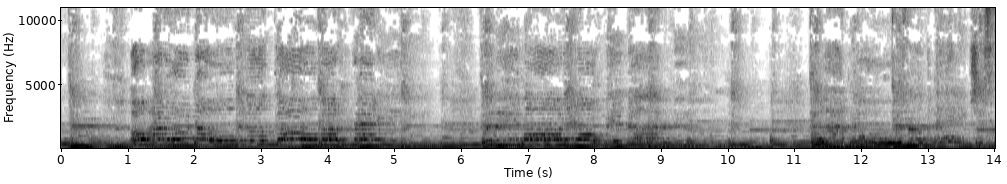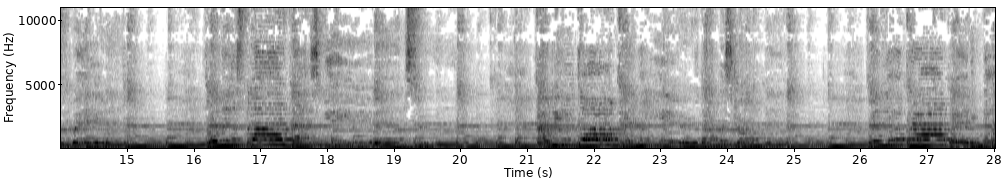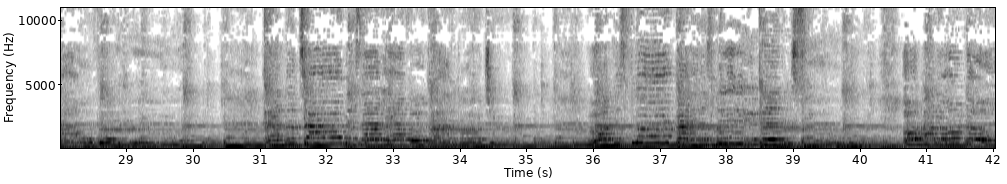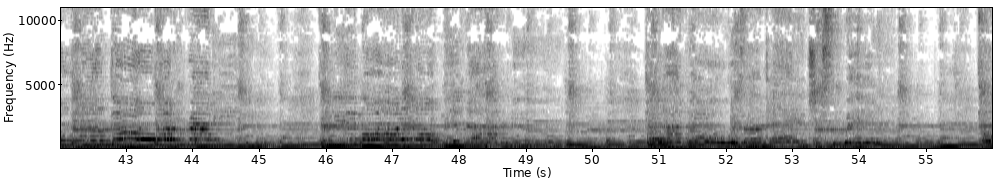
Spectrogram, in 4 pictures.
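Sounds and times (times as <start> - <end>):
electronic keyboard chords: 0.0 - 56.0
woman singing: 0.0 - 56.0.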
